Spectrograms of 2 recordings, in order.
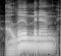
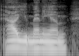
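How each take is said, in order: First: Said in the usual way. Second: Aluminium said the British way, five syllables, stress on MIN; aluminium as al-yoo-MIN-ee-um, not the American aluminum; British pronunciation. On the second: Shown as a demonstration. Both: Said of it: "if you grew up speaking British English".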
